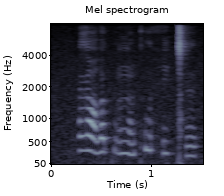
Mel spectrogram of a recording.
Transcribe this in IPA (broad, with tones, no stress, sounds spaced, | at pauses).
ɣ a˥˧ ðˤ ə˦˥ kʷ ə̰˥˧ ŋʷ ə̃˧˩˧ kʷʼ ɘ˥˧ h i˥˧ ǀʰ ɘ˩˧˩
